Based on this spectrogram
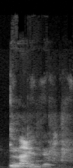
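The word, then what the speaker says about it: neither: Distributive adjective, इसमें आपको 4 words basically पढ़ना होता है, ईच, एवरी, आइदर, नाइदर। इसको नीदर भी बोलते हैं, सबके प्रोनाउंसिएशन अपनी अलग अलग होती है।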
